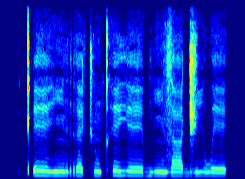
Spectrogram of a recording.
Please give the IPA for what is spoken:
kʼ eː˦˨ ɣ ĩ˨ r ɛ˨ t͡ʃ ũ˨ kʰ e˦ j eː˨ b ĩ˨ z a˨ d͡ʒ i˨ w e˨

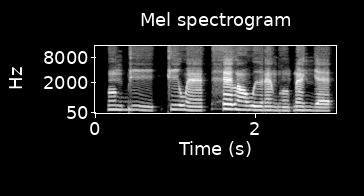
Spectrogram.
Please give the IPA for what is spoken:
ũ˦ ɡ͡b i˦˨ | k i˦ w ɛ̃˧ | h ɛ˦ l ɔ̃˧ w ɨ˧ ɾ ɛ̃˧ ɡʷ ũ˨ ɓ ɛ̃˦ ɲ ɛ˧

